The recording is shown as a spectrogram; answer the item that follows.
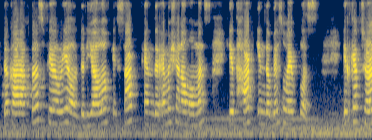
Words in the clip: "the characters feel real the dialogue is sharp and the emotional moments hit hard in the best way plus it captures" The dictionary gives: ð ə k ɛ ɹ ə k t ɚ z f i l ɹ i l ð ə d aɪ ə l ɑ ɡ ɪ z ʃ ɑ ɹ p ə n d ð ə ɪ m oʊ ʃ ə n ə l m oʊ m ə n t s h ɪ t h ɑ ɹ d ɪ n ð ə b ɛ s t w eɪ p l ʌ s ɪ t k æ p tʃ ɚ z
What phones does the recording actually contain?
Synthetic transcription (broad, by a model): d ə k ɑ ɹ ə k t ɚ s f i l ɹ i l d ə d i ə l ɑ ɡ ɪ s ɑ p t ə n d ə ɪ m oʊ ʃ ə n ə l m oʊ m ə n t s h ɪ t h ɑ ɹ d ɪ n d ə b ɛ s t w eɪ p l ʌ s ɪ t k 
